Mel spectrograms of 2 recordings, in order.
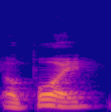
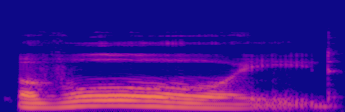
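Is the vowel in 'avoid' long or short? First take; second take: short; long. First: The vowel is hurried and short. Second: The vowel is held extra long. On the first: The speaker calls it wrong. "if you try to hurry through it and say avoid, uh, that would be really hard to understand" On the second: The speaker calls it right. "that D makes it extra long, and it becomes avoid"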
